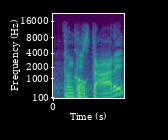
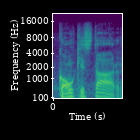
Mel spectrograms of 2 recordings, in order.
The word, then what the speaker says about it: conquistar: Comandare conquistare? Conquistar, yes. Conquistar. Very good.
